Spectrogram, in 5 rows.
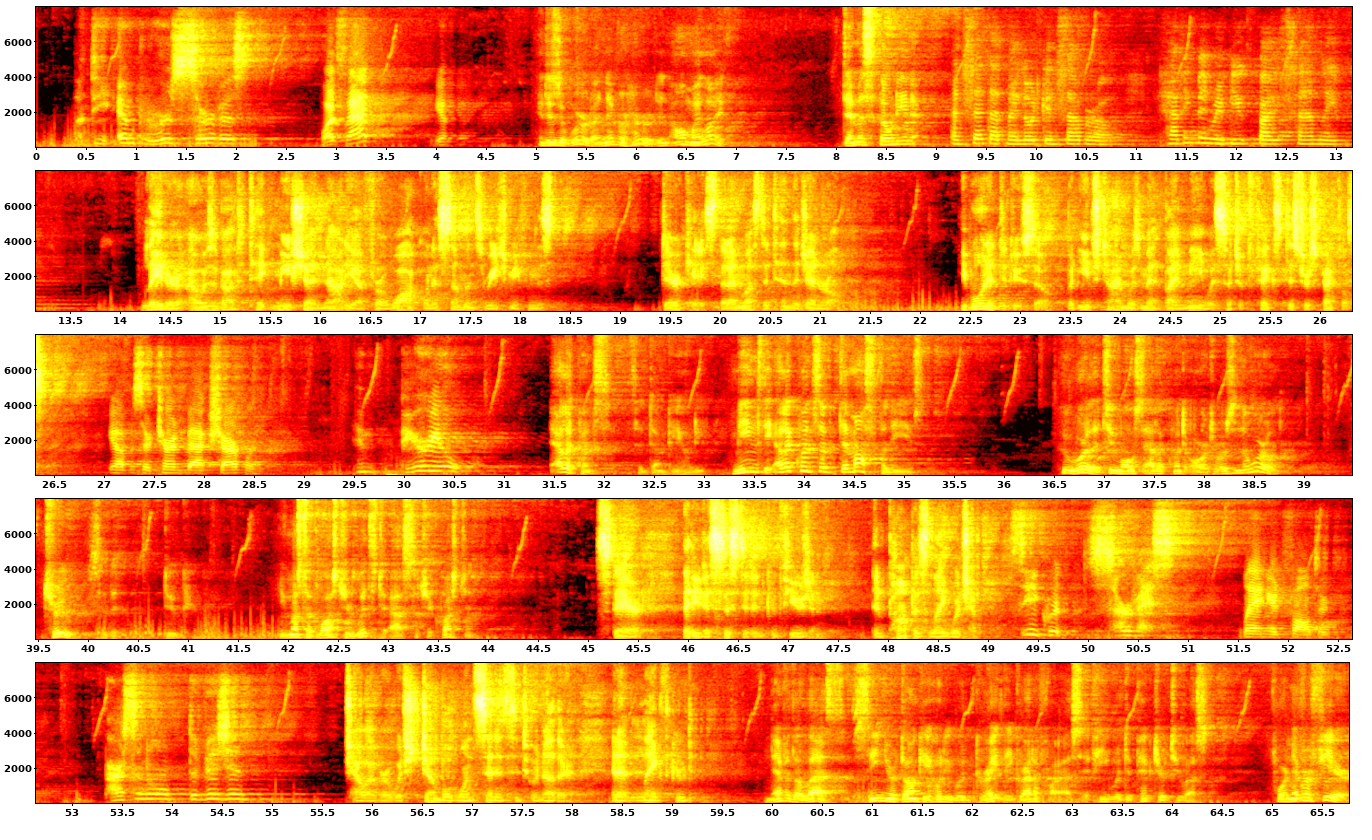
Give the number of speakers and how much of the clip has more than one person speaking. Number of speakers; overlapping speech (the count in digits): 4, no overlap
